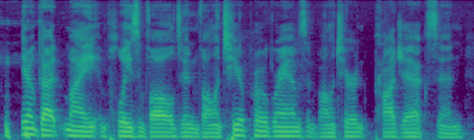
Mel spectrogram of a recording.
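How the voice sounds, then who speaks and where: Low-voiced man from Massachusetts. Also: moderate pace. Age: middle-aged. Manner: relaxed, conversational, many fillers. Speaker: guest, business consultant. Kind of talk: casual radio interview.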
